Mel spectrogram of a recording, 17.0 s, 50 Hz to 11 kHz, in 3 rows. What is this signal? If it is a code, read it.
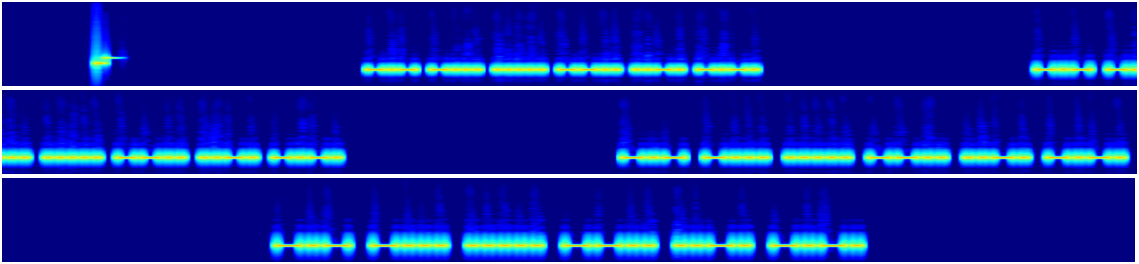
Morse code, heard as a keyed tone, about 35 wpm, 700 Hz. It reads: KB5ZFC KB5ZFC KB5ZFC KB5ZFC
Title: Speed Racing - USA 2x3 Call Signs 30wpm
